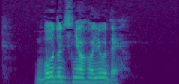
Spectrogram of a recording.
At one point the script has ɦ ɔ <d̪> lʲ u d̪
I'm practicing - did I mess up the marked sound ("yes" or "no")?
yes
